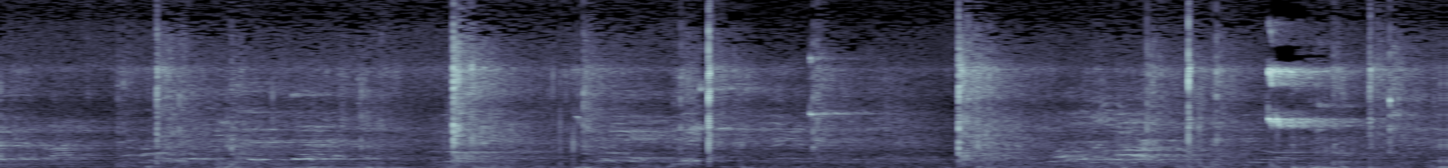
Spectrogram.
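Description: Rackets hit shuttlecocks with sharp pops in a large echoing hall.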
